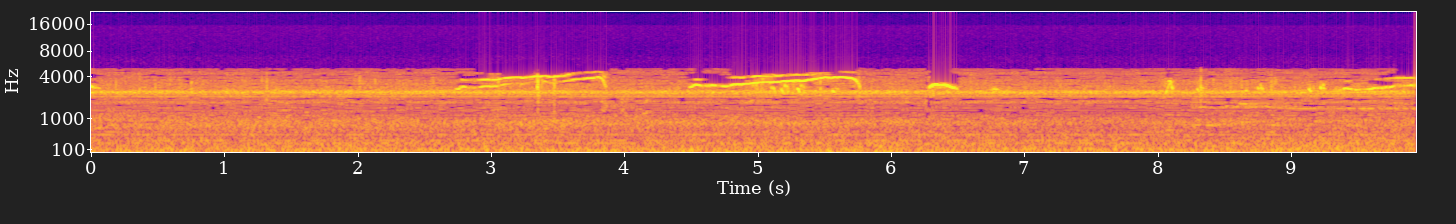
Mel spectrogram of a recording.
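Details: American bald eagles at a live nest cam: several series of thin, high whistled chirps that rise and fall, given in bursts around the middle of the recording, over a steady electrical hum and background hiss.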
